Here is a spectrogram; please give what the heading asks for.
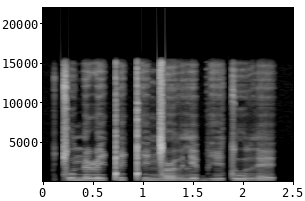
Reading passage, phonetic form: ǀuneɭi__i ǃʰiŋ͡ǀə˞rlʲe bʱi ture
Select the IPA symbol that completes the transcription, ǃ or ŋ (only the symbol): ǃ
